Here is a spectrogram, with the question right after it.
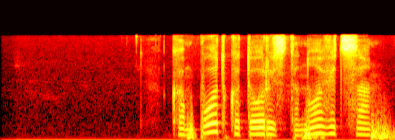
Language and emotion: Russian, neutral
